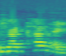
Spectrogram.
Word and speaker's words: jacaré: Qual foi a sílaba que durou mais tempo? A sílaba que durou mais tempo foi o ré de jacaré, tá? Então, olha lá. A minha sílaba tônica na palavra jacaré é o ré.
